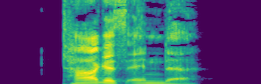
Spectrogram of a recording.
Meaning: end of day
- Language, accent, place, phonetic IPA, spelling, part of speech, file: German, Germany, Berlin, [ˈtaːɡəsˌɛndə], Tagesende, noun, De-Tagesende.ogg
